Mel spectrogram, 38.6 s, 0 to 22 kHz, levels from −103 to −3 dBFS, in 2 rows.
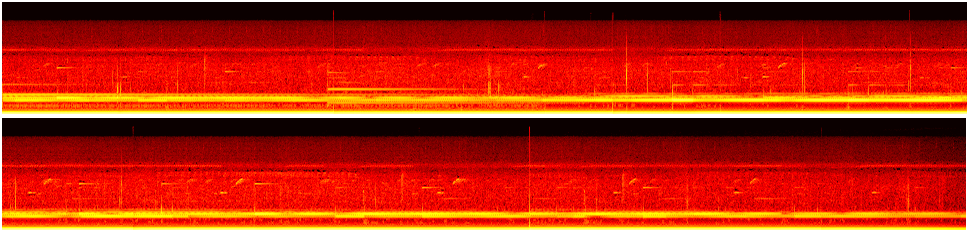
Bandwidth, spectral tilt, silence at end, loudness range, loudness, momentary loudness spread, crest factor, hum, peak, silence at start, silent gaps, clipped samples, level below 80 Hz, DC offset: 11.5 kHz; -6.5 dB/octave; 0 s; 6 LU; -31 LUFS; 8 LU; 18 dB; none; -10 dBFS; 0 s; none; under 0.1%; -54 dBFS; 10%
